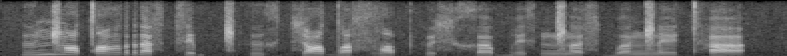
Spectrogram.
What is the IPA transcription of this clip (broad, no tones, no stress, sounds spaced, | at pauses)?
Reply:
ɨ ŋ͡ǁ ɨ tˤ ɐ ʁ r a s t͡s e b ǁʰ ɨ x t͡s ʉ dˤ a s zˤ e pʰ ʉ s x ɐ b e x ŋ͡ǁ ɐ s b ɐ ŋ͡ǁ e tʰ a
